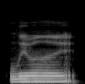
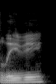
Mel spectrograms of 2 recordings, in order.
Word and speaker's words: Levi: 40-second downtime for Levi, but should be fine. Pronounced Levi.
